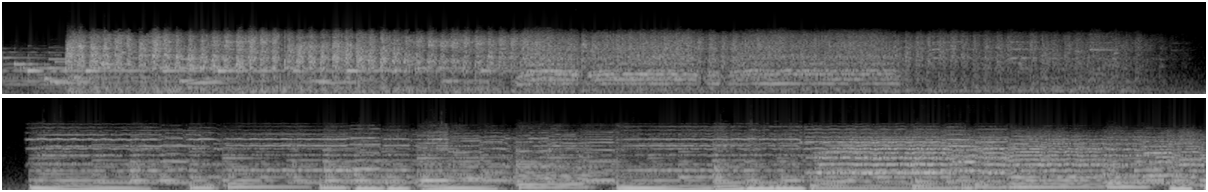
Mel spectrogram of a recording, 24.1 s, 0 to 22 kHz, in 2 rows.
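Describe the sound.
Steam train with a whistle as the morning train departs, a sound effect in a 1974 Vietnamese opera recording: dense rumbling noise with sustained whistle tones for about twelve seconds, then music takes over.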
